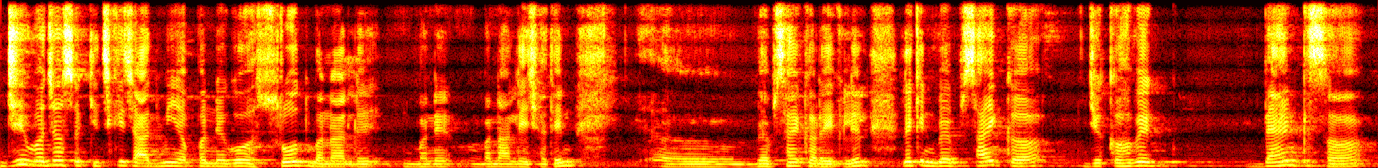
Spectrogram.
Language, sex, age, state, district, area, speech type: Maithili, male, 18-30, Bihar, Darbhanga, urban, spontaneous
